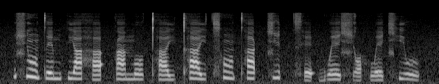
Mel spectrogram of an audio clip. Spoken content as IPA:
ɕɔ̃˥˧t̪e˧m kja˧ha˨ʔ ka˧mo˧ t̪ʰa˧jkʰa˥˧j t͡sʰɔ̃˥˧t̪ʰa˦k̚t͡ɕi˦t̚ t͡sʰe˨ʔbwe˦ɕɔ˨˩ hwe˧t͡ɕʰju˥˧

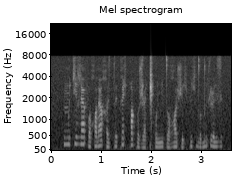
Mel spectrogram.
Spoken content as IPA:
ŋo˦t͡ɕi˦ɮæ˦fo˨ χɒ˧ɾæ˦χi˨z t̪e˨˦kæ˦ç qo˦ko˨zɭæ˨ ǁʰo˧ɲi˧ t̪o˨ʁɒ˧ ʃe˨çpi˦çd̪o˧ d̪u˦ç ɭi˦z

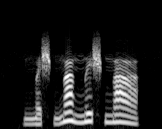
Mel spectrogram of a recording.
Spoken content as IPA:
n̪a˩ʃn̪a˥˨n̪e˥˨ʃ n̪a˥˨

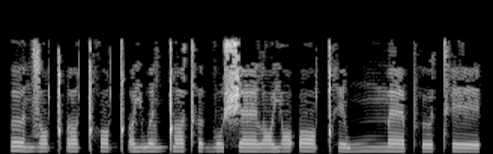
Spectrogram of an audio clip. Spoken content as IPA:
ə nzɔǃʼʌǃʰɔ ǃʼʌjwəlŋ͡ǃʌtʰə ɡoʃɛlɔ jɔʔɔǃʰew mːɛpʰɵ tʰe

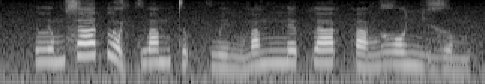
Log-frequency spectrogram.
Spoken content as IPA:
lə˨˦msaː˦˥t̚lɔ̰˧˨jkwa˧m t̪ə˨˩p̚kwe˨˩ŋma˧m nɛ˦˥p̚laː˦˥k̚ʔa˨˦ŋ ɣɔ˧ɲḛ˧˨ ɣə˨˩m

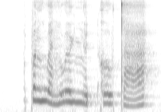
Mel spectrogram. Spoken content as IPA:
pɐ˥ŋwɐ˨˥n wɵ˥ɥn̪ɵ˨˥t̚ ko˧w t̪aː˨˥

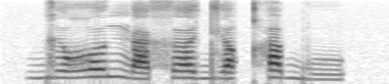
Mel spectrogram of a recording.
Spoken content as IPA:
ɡɨ˧ʁʷɨ˦ ŋa˨xɐ˧ dʲu˧qʰɨ˦bu˨

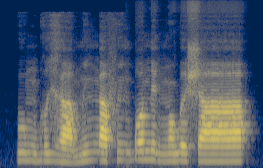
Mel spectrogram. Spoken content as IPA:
u˧mɡʷi˧ ɣa˨ mĩ˦ ŋa˧fĩ˦ɡ͡bɔ˦n e˨ŋɔ̃˧wə˧ ʃaː˦

